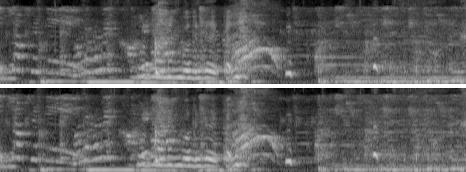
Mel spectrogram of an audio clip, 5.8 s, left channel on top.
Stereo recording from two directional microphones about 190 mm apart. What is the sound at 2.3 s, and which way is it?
Chuckle, 15° right (ahead or behind).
